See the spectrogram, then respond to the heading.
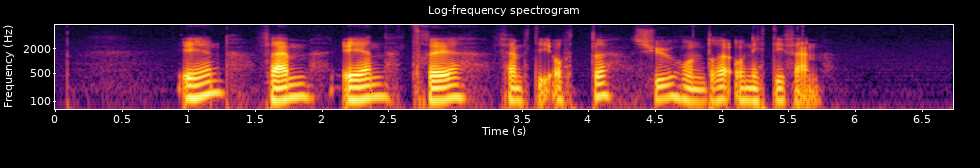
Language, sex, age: Norwegian, male, 39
